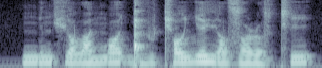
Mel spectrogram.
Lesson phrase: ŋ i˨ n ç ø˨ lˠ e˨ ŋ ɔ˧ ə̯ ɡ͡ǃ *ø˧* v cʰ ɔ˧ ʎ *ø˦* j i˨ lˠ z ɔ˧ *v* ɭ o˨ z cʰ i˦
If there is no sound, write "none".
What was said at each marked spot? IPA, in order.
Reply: ø˨, e˦, none

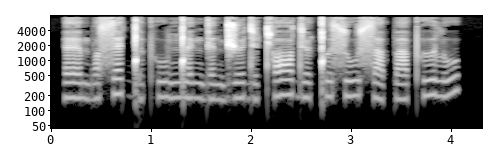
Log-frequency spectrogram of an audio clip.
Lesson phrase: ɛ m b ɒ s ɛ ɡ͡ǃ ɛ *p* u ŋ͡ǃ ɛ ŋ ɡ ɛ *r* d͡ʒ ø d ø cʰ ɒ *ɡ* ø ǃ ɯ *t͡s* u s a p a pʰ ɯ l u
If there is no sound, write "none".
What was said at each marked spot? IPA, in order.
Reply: pʰ, n, d, s

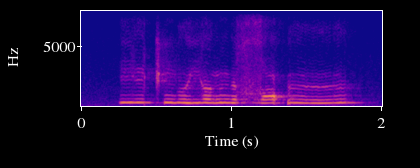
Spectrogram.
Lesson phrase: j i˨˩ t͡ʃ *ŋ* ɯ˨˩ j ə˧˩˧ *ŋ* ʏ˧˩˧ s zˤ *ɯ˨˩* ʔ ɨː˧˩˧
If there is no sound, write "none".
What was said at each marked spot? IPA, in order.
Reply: ŋ, ŋ, ɯ˨˩

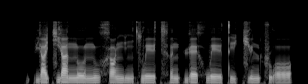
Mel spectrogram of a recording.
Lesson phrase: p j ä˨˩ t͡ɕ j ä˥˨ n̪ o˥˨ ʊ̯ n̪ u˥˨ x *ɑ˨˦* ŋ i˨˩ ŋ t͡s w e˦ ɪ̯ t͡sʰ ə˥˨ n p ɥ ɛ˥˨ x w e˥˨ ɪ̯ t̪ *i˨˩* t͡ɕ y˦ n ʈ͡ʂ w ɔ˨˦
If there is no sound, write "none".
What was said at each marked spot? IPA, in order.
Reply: ɑ˨˦, i˨˩

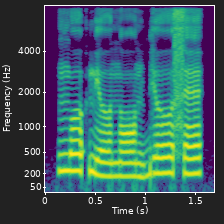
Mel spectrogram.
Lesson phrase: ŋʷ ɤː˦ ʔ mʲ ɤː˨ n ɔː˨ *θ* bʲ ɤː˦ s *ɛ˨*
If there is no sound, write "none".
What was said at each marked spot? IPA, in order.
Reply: n, ɛ˦

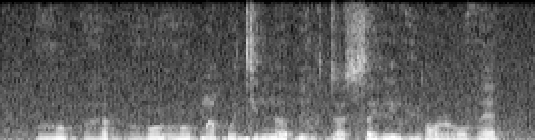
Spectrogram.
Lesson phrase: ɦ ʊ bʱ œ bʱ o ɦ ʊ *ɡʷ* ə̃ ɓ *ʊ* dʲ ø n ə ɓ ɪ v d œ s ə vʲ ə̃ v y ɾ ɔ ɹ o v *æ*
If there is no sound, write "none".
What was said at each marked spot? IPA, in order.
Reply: ɓ, ʊ, ɛ

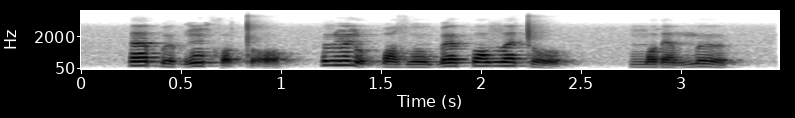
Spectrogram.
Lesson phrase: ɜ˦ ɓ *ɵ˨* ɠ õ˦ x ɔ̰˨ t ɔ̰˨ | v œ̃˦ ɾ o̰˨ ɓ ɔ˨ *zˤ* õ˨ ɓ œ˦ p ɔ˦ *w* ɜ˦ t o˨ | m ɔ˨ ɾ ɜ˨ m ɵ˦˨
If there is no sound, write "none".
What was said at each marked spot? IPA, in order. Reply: ɵ˨, zˤ, v

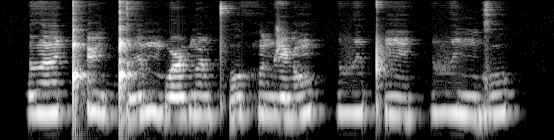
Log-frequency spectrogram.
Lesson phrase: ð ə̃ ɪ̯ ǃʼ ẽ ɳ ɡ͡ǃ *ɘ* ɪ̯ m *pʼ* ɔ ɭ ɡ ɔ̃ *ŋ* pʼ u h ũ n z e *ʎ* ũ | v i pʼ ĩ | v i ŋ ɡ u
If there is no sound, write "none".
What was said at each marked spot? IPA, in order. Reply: ɘ, b, ɳ, ɽ

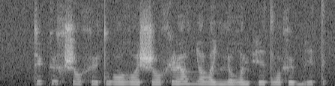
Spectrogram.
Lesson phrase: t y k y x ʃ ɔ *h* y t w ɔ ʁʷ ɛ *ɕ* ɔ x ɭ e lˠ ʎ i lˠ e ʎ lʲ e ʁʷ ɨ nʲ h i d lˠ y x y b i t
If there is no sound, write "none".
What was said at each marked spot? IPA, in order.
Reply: x, ʃ

